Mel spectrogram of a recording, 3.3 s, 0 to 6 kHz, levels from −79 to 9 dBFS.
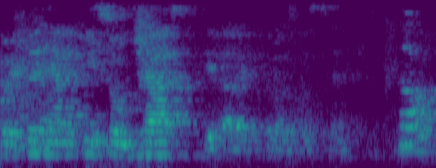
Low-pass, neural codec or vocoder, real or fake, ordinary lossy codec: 5.4 kHz; none; real; Opus, 24 kbps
